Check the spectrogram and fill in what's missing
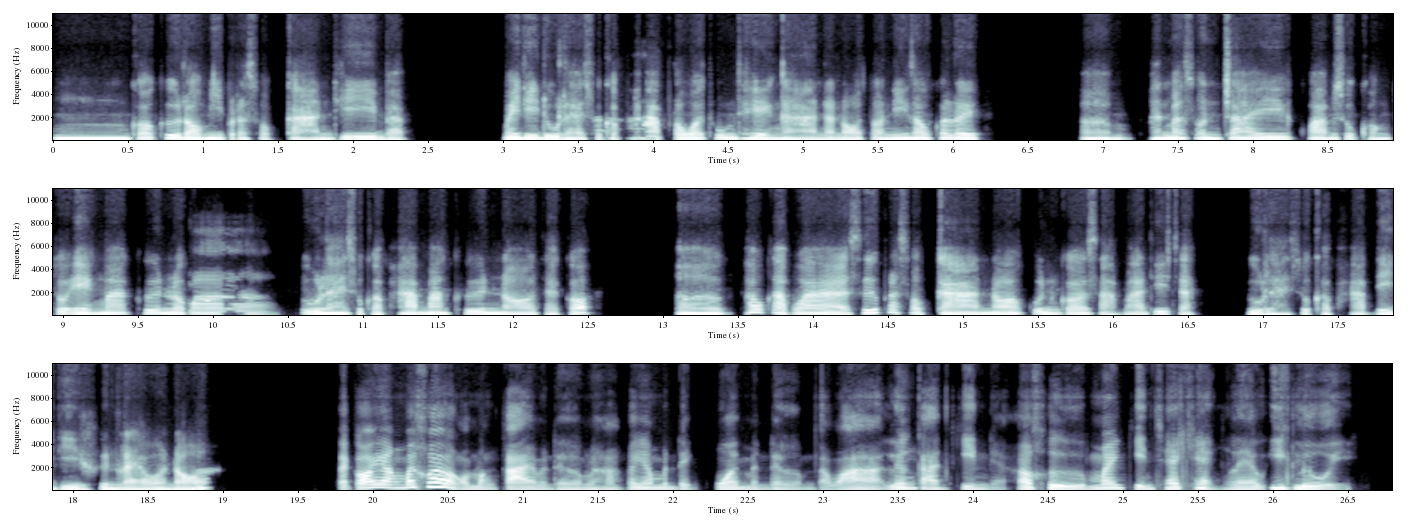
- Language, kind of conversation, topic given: Thai, podcast, คุณยอมเสียอะไรเพื่อให้ประสบความสำเร็จ?
- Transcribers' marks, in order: none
